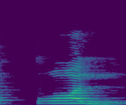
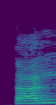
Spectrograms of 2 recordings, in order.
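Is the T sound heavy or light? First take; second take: heavy; light. First: The T sound is heavy and thick. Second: The T sound is light and thin. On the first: The speaker calls it right. "ये भी तौ आ गया मोटा, तल नहीं बल्कि तौल" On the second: The speaker calls it wrong. "तल नहीं"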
